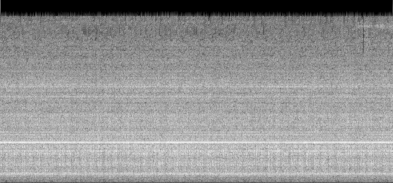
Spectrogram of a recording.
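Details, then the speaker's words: Home hobby milling machine spindle running: loud, constant metallic rattle from a loose drawbar chattering inside the spindle; a bushing was added, and the mill runs quiet with the drawbar removed. "I put a little bushing around my drawbar up there with rattling so bad a lotta and that's what that rattling is right now that noise"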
